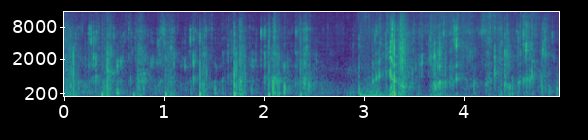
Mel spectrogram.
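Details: Dougie, a pit bull, eats a whole raw chicken indoors, filmed on an Insta360 ONE R for Christmas-night ASMR: wet, irregular bites and crunches with a few louder snaps around the third second.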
